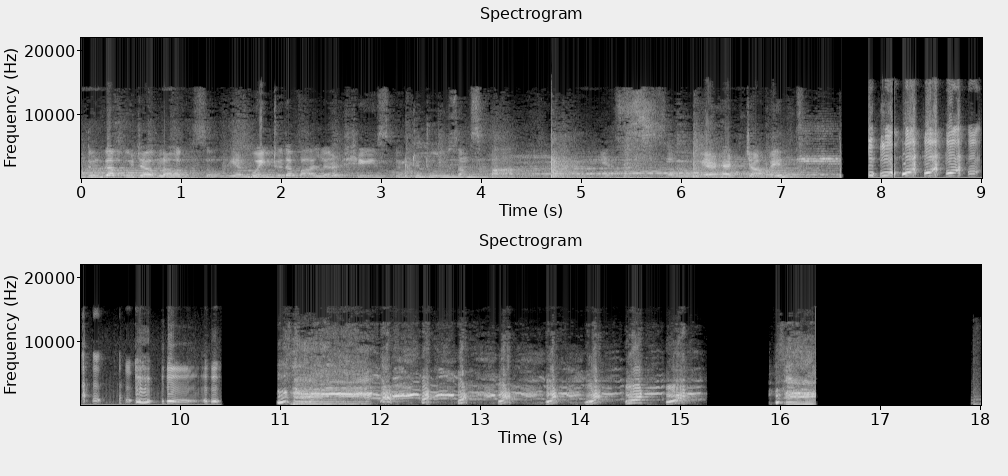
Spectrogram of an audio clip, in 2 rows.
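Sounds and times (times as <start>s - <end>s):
hearty laughter: 11.0s - 15.3s.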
